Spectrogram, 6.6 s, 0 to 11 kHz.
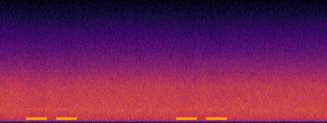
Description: Telephone call progress tone (as in the UK, Ireland, Australia and similar networks), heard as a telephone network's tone, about 400, 450 Hz, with phone line noise. Ringback tone.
